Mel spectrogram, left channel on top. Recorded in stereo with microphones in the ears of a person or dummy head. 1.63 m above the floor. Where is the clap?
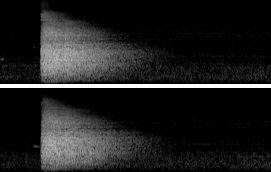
40° left (ahead or behind), 0.8 m.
